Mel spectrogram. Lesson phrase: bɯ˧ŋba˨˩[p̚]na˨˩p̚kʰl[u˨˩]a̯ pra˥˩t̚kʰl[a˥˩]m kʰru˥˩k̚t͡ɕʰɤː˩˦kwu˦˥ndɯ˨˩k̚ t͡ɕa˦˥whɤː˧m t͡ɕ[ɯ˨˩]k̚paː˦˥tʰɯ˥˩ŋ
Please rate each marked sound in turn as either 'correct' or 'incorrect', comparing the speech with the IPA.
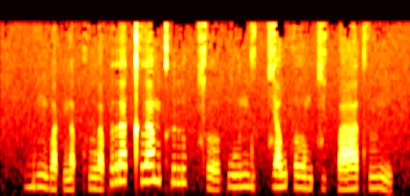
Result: incorrect: k̚, correct, correct, correct

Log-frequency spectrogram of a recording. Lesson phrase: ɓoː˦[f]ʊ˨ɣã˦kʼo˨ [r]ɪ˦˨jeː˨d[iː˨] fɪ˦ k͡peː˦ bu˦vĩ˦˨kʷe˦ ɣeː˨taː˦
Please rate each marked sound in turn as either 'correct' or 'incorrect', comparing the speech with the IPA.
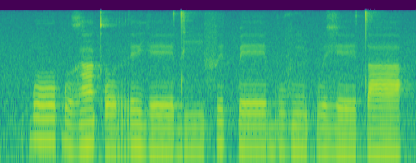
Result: incorrect: ɓ, correct, correct

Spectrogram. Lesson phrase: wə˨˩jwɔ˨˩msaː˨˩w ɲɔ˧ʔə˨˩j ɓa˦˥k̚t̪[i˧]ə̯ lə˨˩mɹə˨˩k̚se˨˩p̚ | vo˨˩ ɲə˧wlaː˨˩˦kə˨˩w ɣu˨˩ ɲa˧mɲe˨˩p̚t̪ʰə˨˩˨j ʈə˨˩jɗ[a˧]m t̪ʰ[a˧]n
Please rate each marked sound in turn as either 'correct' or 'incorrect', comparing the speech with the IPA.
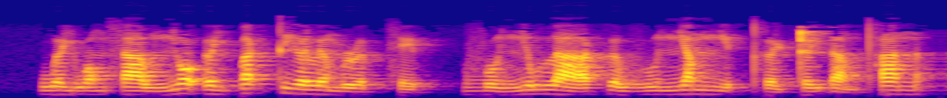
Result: correct, incorrect: a˨˩˨, correct

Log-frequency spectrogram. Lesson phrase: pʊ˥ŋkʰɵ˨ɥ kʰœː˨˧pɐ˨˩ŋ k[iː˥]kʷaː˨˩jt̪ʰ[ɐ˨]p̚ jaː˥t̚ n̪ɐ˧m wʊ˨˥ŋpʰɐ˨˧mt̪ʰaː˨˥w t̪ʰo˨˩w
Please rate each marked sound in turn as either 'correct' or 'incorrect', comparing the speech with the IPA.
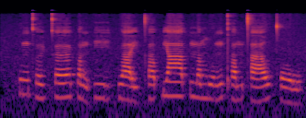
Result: incorrect: iː˨˩, incorrect: ɐ˨˥

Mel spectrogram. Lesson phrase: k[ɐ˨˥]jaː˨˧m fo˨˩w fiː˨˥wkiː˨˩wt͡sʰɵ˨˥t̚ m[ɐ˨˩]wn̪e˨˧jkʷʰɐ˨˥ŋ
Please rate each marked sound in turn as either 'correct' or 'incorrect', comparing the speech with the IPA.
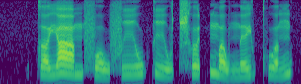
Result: correct, correct

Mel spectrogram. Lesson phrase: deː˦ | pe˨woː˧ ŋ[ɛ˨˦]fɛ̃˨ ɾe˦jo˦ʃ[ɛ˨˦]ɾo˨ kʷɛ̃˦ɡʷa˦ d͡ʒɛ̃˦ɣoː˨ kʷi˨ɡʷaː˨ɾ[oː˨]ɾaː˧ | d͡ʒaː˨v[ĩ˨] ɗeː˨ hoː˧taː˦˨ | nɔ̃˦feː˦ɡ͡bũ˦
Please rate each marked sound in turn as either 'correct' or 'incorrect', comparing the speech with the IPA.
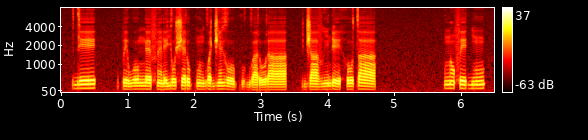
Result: incorrect: ɛ˨, incorrect: ɛ˦, incorrect: oː˧, incorrect: ĩ˨˦

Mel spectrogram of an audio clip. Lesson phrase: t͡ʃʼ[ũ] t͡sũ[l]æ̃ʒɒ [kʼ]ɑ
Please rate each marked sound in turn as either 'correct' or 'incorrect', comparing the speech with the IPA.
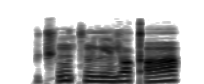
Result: correct, incorrect: lʲ, correct

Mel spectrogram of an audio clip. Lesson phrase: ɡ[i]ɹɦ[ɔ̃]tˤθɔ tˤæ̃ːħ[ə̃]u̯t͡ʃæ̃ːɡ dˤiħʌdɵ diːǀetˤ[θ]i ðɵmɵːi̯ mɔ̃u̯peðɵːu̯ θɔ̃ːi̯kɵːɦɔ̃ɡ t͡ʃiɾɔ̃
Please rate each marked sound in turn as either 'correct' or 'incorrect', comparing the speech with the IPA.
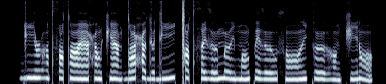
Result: incorrect: iː, correct, incorrect: ɔ̃, correct

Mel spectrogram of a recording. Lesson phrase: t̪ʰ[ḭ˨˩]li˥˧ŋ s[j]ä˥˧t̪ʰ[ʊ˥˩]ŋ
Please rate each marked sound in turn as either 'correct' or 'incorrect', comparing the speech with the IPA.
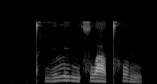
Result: incorrect: i˧˥, incorrect: w, correct

